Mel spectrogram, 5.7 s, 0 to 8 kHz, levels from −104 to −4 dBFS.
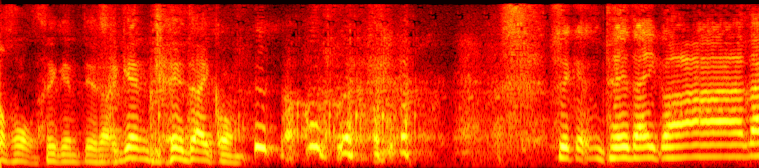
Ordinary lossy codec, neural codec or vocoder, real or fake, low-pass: none; codec, 16 kHz, 1.1 kbps, Voila-Tokenizer; fake; none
